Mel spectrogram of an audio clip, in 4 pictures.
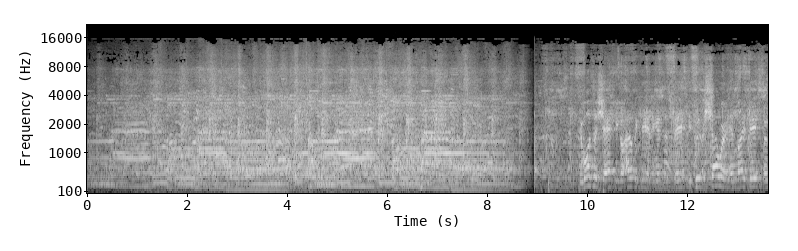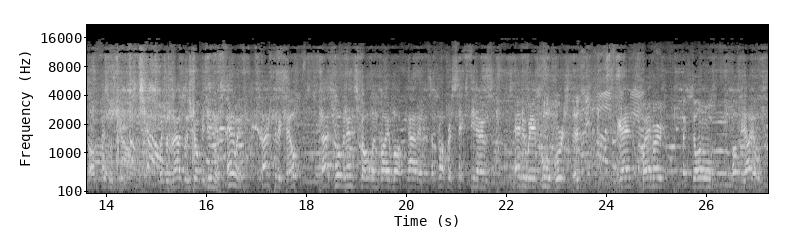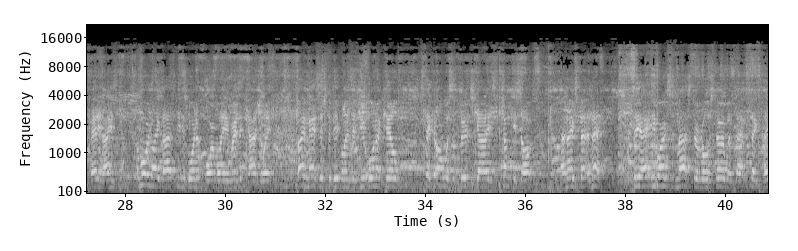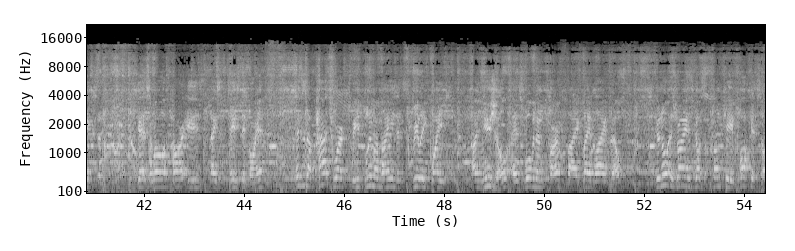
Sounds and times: Music: 0.0 - 54.4
Speech: 9.0 - 54.4.

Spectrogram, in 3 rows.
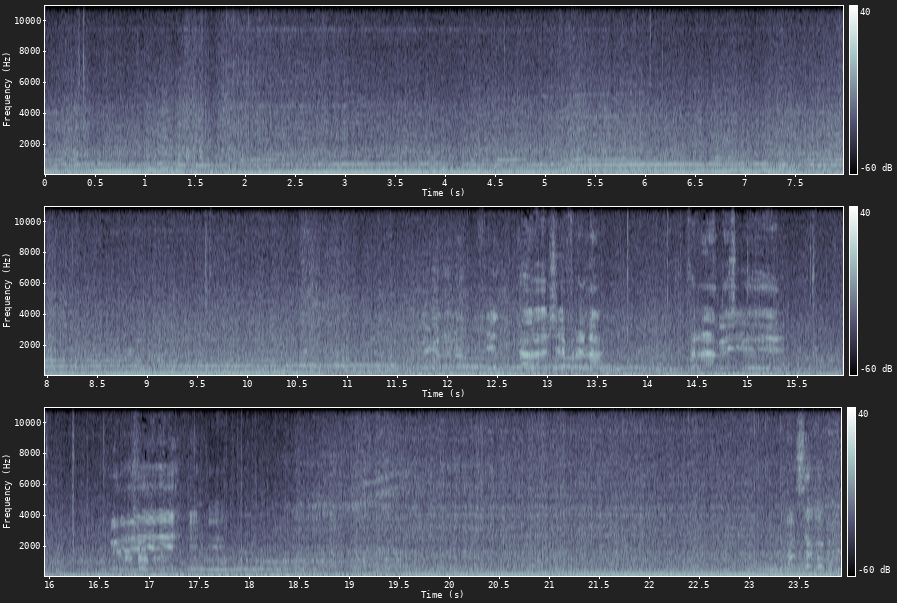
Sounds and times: Car: 0.0 - 23.9
Speech: 11.8 - 13.6, 16.6 - 17.7, 23.4 - 23.9.

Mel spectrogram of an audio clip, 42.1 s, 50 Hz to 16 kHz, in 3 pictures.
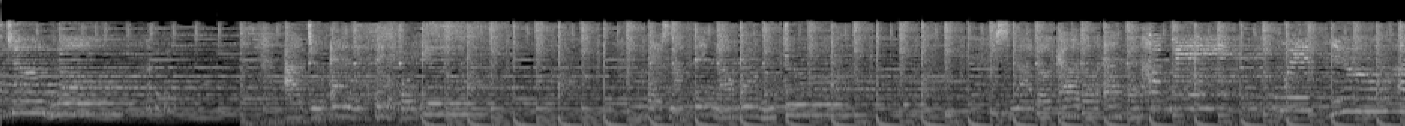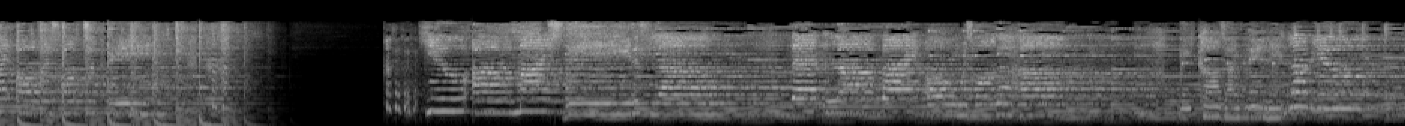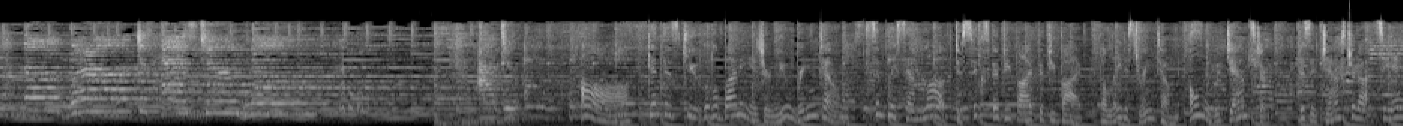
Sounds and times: Ringtone: 0.6 - 5.5, 31.4 - 42.1
Song: 29.7 - 42.1.

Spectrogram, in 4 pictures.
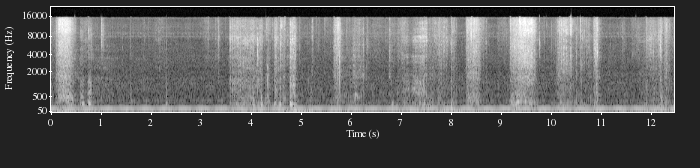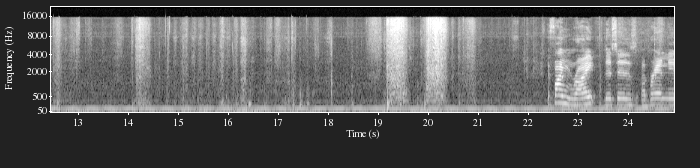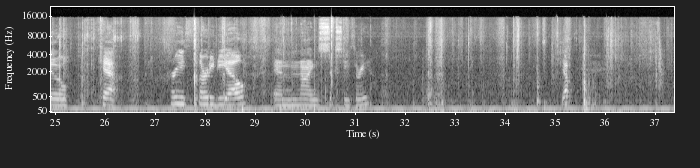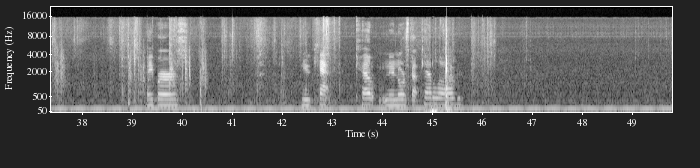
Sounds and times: Speech: 22.4 - 25.3, 27.3 - 28.8, 29.4 - 31.4, 35.2 - 35.4, 42.4 - 45.6.

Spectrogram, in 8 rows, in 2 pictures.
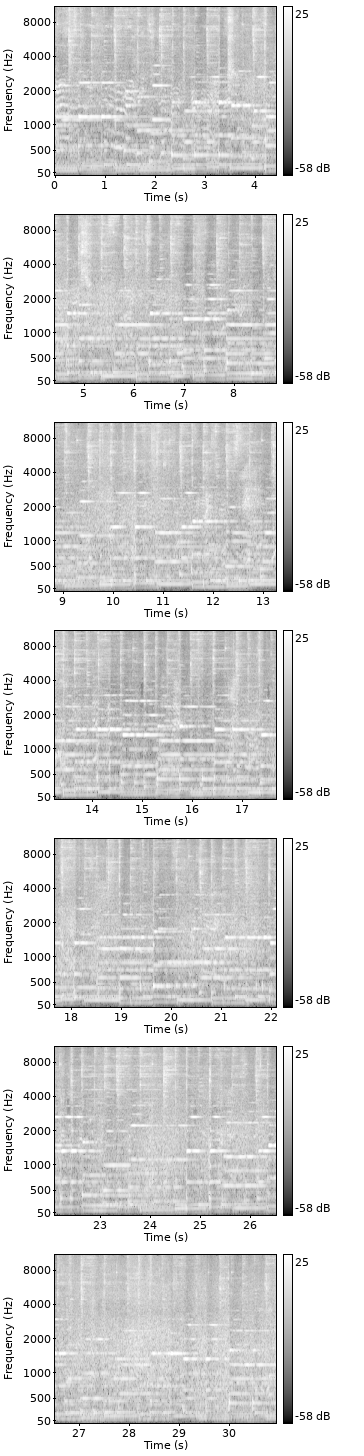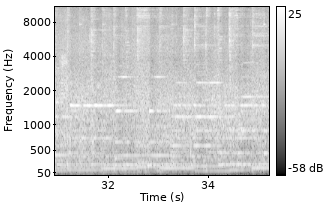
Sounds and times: Steelpan: 0.0 - 35.2.

